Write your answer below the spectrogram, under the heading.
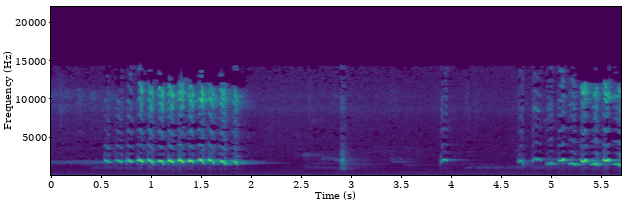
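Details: Yellow-vented bulbul singing to call a rival: bubbly, warbled phrases around two kilohertz lasting over a second, then a short note, a pause, and another rapid gurgling burst near the end.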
